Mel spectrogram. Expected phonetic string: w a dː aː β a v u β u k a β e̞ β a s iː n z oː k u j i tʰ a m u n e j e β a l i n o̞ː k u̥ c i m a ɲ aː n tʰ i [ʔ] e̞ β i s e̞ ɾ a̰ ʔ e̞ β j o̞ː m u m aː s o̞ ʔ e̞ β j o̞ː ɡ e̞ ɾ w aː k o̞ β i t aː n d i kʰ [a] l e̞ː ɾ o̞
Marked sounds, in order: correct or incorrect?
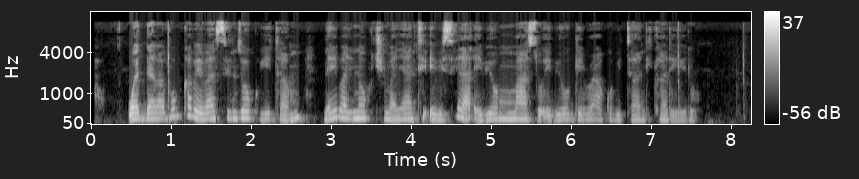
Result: correct, correct

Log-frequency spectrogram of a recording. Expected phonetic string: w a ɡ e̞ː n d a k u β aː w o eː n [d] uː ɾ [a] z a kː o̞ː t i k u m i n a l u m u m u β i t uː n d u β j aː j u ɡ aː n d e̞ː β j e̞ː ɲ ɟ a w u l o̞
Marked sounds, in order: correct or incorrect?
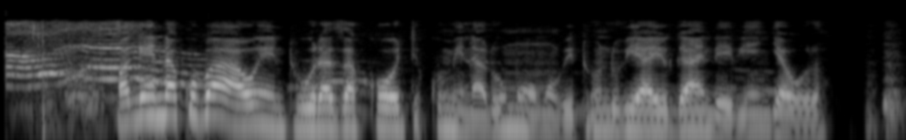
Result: incorrect, correct

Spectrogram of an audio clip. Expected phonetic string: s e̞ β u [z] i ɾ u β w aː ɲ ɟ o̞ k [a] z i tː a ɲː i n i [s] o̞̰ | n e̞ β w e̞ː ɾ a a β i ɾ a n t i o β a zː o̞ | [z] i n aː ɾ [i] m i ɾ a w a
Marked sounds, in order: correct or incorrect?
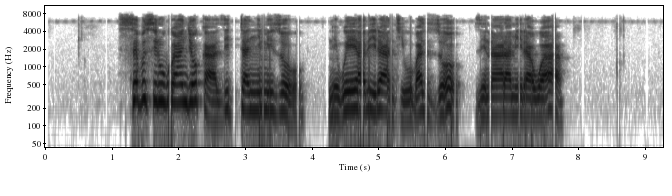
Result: incorrect, correct, incorrect, correct, incorrect

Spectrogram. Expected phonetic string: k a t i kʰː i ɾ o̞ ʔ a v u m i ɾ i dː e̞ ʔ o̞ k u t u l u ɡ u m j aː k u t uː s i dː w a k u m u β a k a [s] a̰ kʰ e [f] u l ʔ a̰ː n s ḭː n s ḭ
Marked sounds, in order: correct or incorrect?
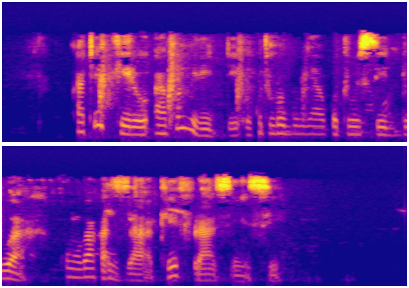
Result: incorrect, correct

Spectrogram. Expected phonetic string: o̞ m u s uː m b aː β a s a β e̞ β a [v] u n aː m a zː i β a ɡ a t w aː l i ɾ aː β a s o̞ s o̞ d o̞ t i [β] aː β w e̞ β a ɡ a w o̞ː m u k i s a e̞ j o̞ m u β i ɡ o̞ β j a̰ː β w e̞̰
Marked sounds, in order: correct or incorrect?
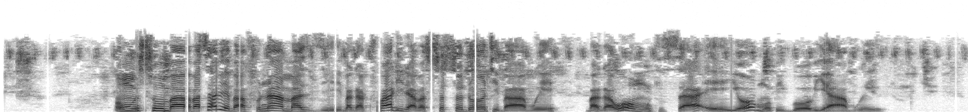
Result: incorrect, correct

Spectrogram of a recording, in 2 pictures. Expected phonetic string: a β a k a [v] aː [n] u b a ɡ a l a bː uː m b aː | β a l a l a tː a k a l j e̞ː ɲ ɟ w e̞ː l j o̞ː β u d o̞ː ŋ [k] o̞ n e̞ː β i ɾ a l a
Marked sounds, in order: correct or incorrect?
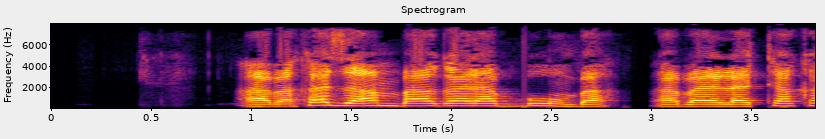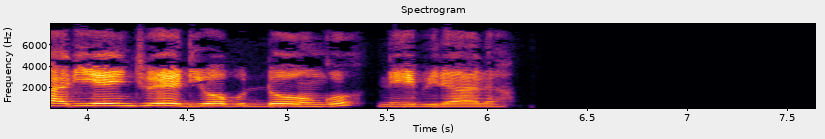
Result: incorrect, incorrect, incorrect

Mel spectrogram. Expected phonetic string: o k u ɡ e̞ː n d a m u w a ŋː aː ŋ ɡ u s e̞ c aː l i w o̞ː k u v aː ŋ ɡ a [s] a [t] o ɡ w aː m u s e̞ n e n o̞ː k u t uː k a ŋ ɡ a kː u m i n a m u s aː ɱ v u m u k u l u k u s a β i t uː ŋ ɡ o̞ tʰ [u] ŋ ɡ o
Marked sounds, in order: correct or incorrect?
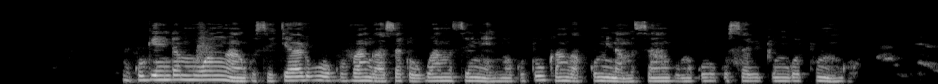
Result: correct, correct, incorrect

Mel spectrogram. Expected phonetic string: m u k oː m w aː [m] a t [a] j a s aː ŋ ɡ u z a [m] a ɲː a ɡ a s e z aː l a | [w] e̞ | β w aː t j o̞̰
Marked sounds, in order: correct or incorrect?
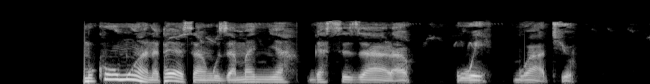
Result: incorrect, correct, correct, correct

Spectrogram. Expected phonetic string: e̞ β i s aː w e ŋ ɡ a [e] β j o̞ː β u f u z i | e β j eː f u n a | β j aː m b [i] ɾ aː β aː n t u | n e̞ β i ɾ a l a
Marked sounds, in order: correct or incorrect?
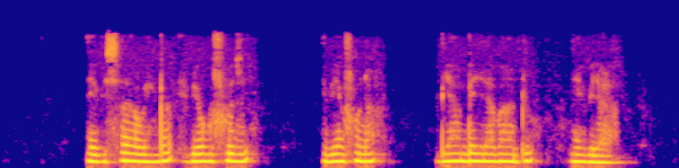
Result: correct, incorrect

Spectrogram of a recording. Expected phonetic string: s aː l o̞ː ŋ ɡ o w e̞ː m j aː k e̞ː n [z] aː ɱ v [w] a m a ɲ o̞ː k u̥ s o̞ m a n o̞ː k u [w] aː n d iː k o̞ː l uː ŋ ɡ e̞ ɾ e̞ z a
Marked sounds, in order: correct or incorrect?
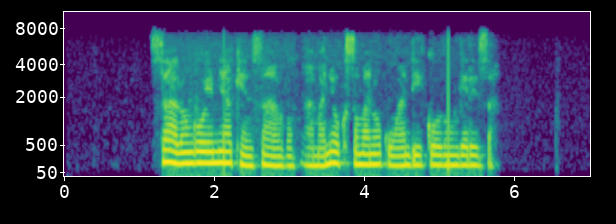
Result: incorrect, incorrect, correct

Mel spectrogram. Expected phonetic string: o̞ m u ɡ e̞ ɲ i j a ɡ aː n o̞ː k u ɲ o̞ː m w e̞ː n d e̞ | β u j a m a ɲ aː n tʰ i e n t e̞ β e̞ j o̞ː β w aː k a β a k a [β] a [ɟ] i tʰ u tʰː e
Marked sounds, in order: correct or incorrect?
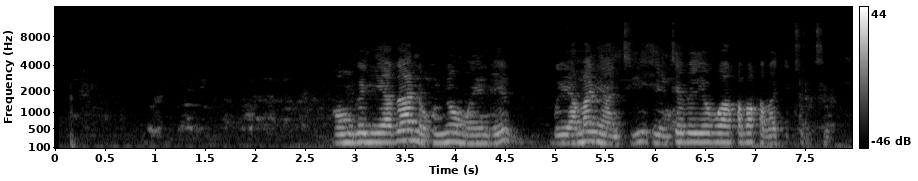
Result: correct, correct

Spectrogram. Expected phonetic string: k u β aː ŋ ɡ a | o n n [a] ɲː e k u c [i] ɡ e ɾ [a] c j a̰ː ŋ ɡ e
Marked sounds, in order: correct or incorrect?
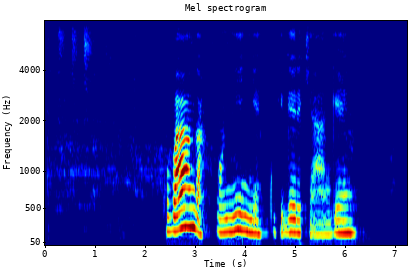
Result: incorrect, correct, incorrect

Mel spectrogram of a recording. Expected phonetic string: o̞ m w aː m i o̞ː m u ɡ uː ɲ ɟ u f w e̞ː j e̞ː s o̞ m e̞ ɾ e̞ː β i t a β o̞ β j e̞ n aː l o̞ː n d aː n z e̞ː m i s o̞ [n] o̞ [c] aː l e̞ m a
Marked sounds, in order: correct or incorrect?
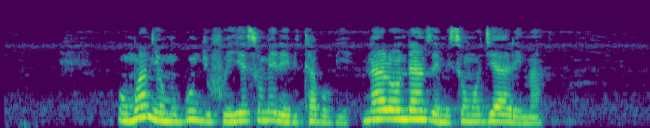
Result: incorrect, incorrect

